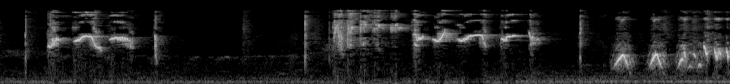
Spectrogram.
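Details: White-rumped shama, used as a lure song to make other shamas more active, sings loud, varied whistled phrases in short bursts, with rapid warbled notes between brief pauses and a low background hum.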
